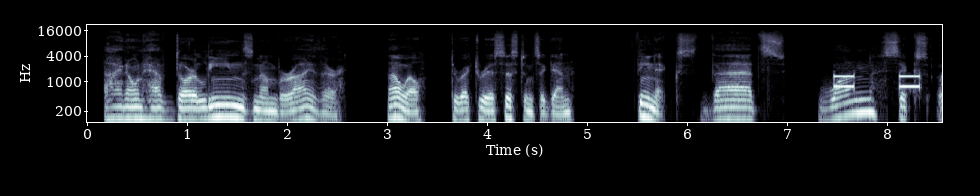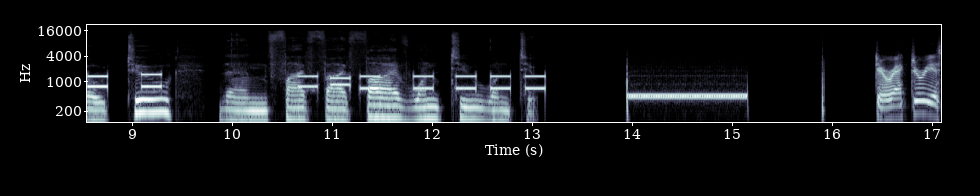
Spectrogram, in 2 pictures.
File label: Telephone, english listening survival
